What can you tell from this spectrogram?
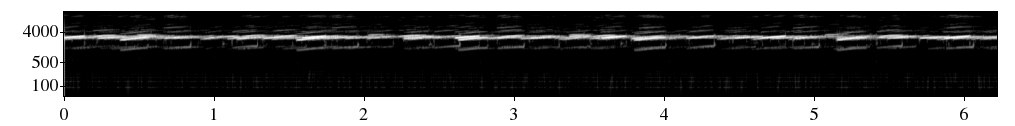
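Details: Spring peeper chorus at dusk, 18 May 2020, Chezzetcook salt marsh, Nova Scotia: several clear rising peeps stand out over a thick shrill background of other calling frogs, volume rising and falling in quick bursts.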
